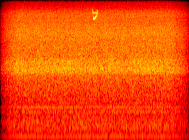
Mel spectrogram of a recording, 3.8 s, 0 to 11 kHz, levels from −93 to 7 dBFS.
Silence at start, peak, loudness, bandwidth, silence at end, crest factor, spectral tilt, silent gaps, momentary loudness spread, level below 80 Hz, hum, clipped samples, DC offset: 0 s; -2 dBFS; -17 LUFS; 11 kHz; 0 s; 18 dB; 2.5 dB/octave; none; 7 LU; -52 dBFS; none; under 0.1%; under 0.1%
